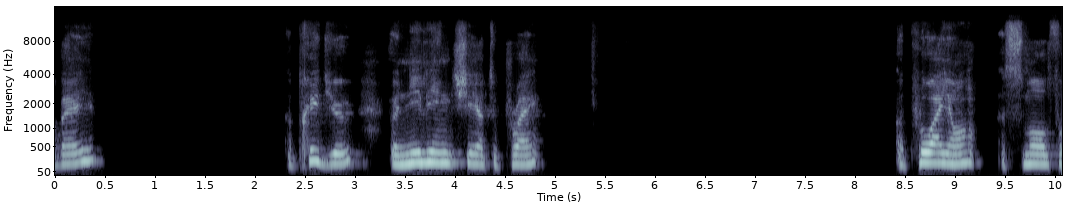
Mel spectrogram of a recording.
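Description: An elderly man speaks calmly through an online call microphone, with pauses.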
